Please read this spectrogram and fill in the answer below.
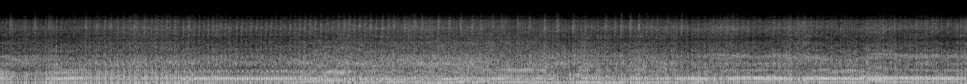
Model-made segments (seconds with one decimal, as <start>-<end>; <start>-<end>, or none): none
